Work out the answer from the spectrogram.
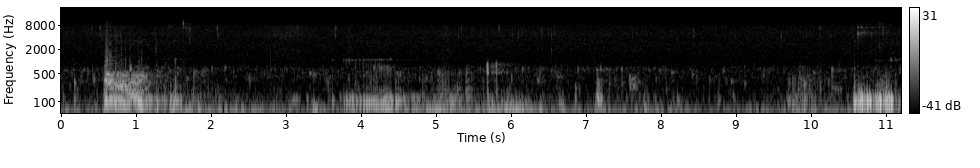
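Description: Deep, irregular rumbling growls and gurgles from the abdomen, ordinary active bowel sounds after a large meal.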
